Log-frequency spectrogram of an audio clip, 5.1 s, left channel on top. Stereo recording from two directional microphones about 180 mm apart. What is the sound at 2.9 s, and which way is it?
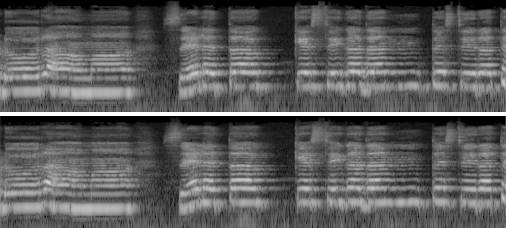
Speech, 45° left (ahead or behind).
